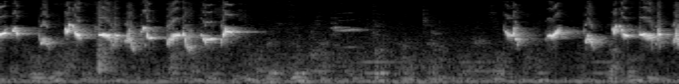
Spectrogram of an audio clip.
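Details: Lively robin lure song, 'full gacor': a quick string of loud warbled notes, a pause of over two seconds, then another burst of similar rapid, slurred phrases, low hum underneath.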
